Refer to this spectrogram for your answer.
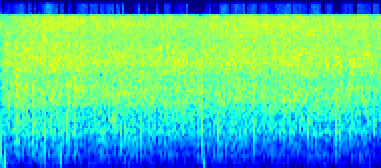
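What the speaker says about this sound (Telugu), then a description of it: "ఆయిల్ వేడెక్కాక ఆవాలు, మినపప్పు, జీలకర్ర వేసి చిట్పాలు ఆడించాలండి" Mustard seeds, urad dal and cumin sputtering in hot oil, a dense close sizzle with scattered small pops and crackles throughout.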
